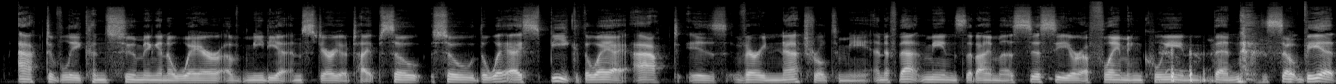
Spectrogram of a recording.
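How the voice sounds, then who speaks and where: Someone with an American accent speaks at a moderate pace with hardly any pauses over noticeable background noise. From northern US. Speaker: podcast host. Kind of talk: interview.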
